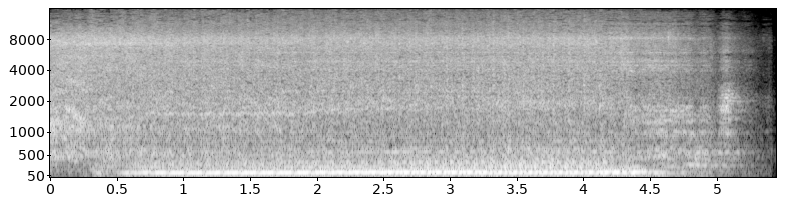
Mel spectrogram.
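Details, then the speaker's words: Jeep Wrangler TPI engine idles roughly with an uneven low thump; pulling this cylinder's injector changed nothing, identifying it as the dead cylinder; cause was a bad spark plug, replaced with a gapped Champion. "Okay, so it ran the same with that off as it does on."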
